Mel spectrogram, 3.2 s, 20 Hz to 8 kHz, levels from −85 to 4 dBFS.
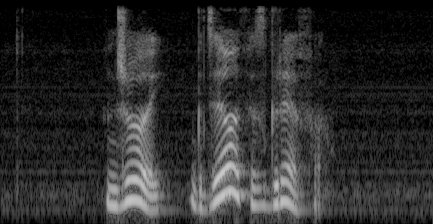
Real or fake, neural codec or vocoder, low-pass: real; none; 7.2 kHz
